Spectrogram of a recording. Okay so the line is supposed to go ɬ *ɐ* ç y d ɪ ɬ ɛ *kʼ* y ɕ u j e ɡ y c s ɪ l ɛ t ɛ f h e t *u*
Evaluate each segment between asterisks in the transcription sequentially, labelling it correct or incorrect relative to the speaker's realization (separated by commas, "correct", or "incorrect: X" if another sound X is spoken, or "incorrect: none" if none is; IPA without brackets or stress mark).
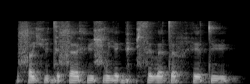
correct, incorrect: x, incorrect: y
